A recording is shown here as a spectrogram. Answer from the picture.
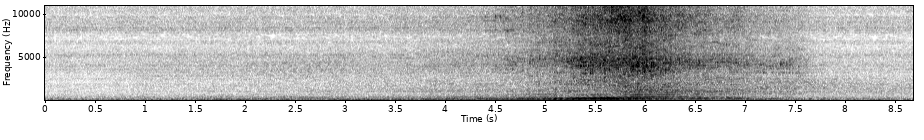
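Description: A motor vehicle passing by: its engine hum and road noise swell over a few seconds to a peak past the middle, then fade away near the end.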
